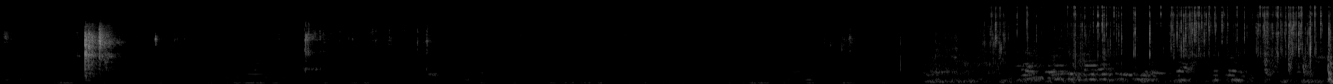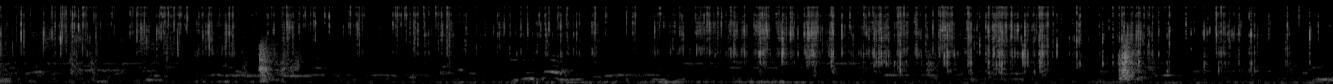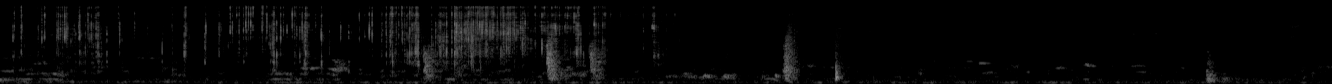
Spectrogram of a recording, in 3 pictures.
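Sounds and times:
plastic wrapper crinkling and tearing: 9.7s - 33.6s.

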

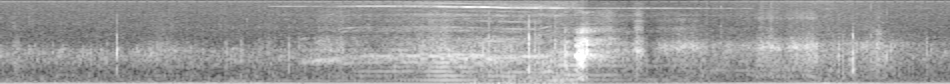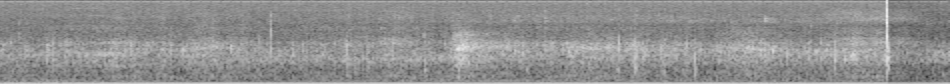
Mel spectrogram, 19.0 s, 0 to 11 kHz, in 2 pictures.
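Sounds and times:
model plane motor buzzing: 1.8s - 10.0s.

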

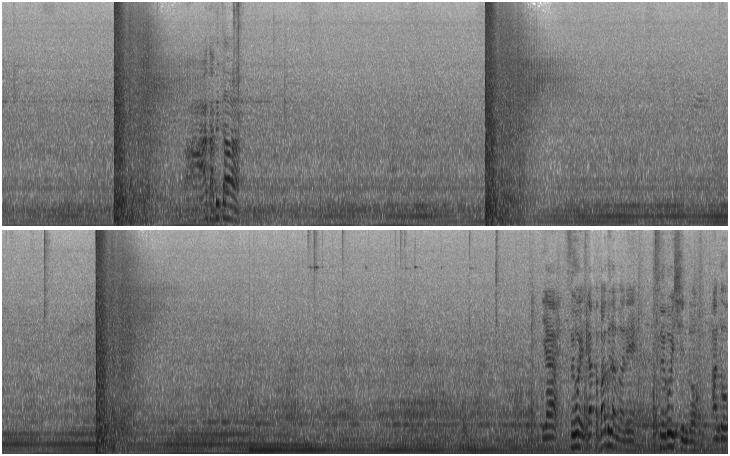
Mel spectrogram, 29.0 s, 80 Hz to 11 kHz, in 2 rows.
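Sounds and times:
revolver gunshots: 2.2s - 3.8s, 9.6s - 11.7s, 16.4s - 18.6s.

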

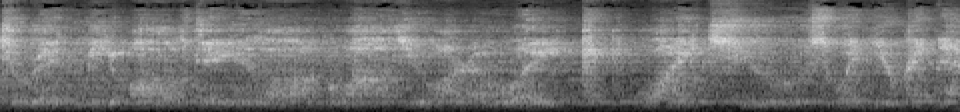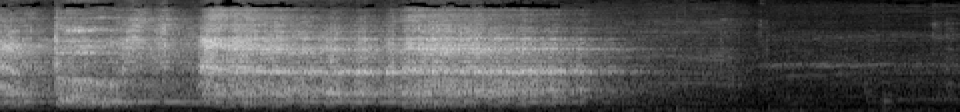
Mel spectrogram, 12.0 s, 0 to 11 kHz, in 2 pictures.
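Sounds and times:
drawn-out voice-like sound: 0.0s - 10.6s.

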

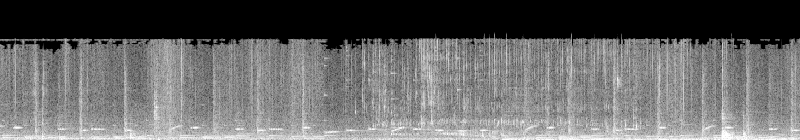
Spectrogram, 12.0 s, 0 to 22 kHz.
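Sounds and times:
water poured between glasses: 5.3s - 9.4s
background music with bass: 7.6s - 12.0s.

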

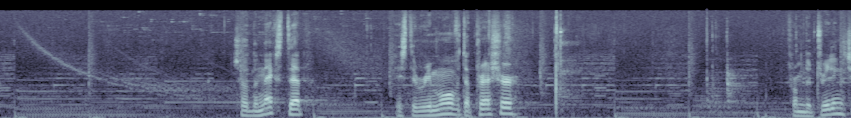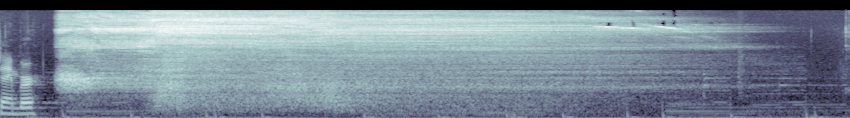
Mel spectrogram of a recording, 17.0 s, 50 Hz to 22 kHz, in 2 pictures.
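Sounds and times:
compressed air hissing: 9.1s - 16.4s.

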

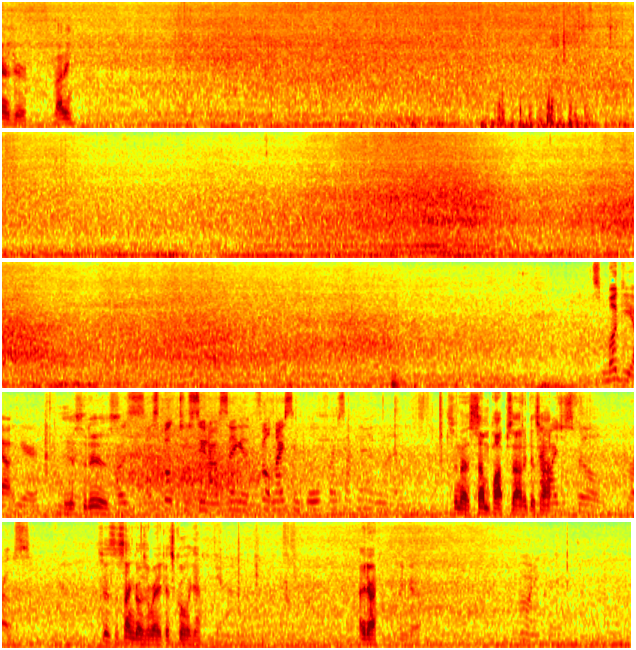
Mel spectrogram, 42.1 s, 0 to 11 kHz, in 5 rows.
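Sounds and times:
car passing: 0.0s - 42.0s.

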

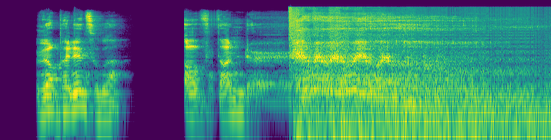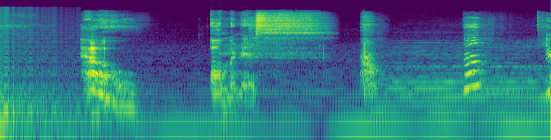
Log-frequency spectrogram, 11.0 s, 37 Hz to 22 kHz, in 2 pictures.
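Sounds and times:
thunder rumbling: 2.9s - 6.9s.

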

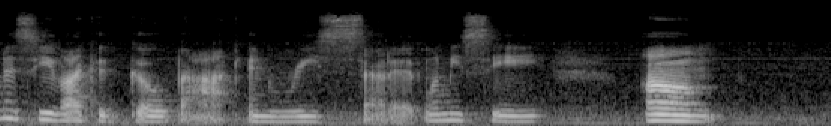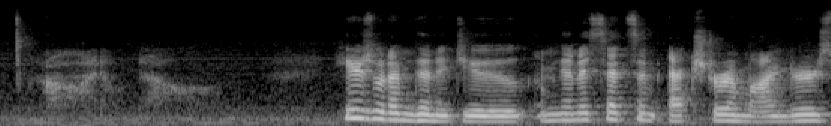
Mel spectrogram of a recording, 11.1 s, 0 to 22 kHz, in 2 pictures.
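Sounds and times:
steady low hum: 0.0s - 11.0s
woman whispering: 5.7s - 7.0s.

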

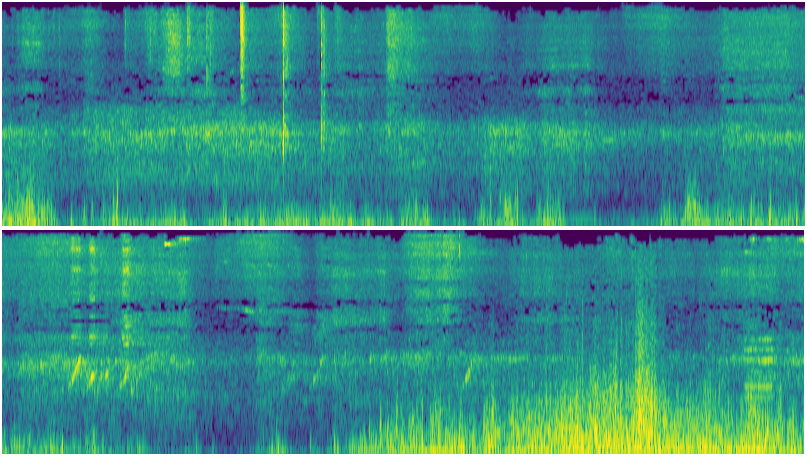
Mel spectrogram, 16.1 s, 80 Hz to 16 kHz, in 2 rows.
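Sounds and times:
street traffic noise: 0.0s - 16.0s
wind buffeting microphone: 0.0s - 16.0s.

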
